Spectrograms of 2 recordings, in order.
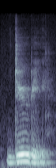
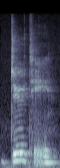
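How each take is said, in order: First: The middle consonant is a soft D-like sound. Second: The middle consonant is a clear T sound.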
